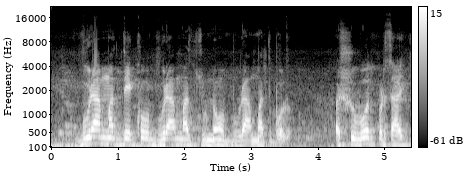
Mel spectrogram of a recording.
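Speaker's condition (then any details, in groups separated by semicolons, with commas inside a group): No condition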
